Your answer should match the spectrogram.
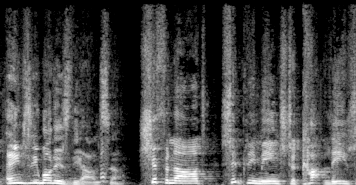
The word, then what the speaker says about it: chiffonade: Ainsley's pronouncing that wrong. It's chiffonade.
